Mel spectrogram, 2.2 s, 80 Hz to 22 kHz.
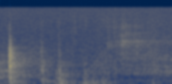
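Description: A welding cable's plug pushed into a terminal socket on the front of a Telwin Eurarc 520 AC welding machine: one short click at the start, a couple of faint knocks of handling, then quiet room tone.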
